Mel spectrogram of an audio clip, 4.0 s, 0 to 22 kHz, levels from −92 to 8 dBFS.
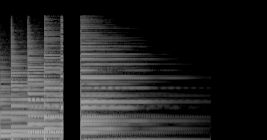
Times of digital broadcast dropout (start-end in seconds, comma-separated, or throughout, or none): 0.94-1.21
